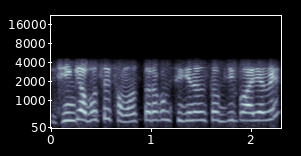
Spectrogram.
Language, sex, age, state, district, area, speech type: Bengali, female, 18-30, West Bengal, Uttar Dinajpur, rural, conversation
